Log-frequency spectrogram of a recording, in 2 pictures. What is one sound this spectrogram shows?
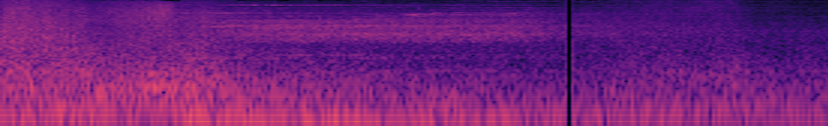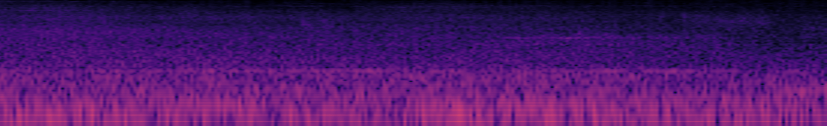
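A short triumphant fanfare plays and fades.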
